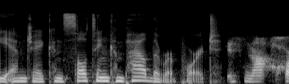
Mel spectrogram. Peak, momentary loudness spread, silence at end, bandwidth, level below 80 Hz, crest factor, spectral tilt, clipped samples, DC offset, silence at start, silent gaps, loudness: -4 dBFS; 12 LU; 0 s; 11.5 kHz; -48 dBFS; 18 dB; -6.5 dB/octave; under 0.1%; under 0.1%; 0 s; none; -21 LUFS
